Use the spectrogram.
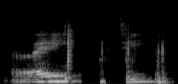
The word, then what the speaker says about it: reiji: Khusus jam 24 atau jam 00 di dalam bahasa Jepangnya pengucapannya pakai reiji. Ya, khusus untuk jam 12 atau jam 00. 24 malam ya atau 24 atau jam 00 khusus reiji ya.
